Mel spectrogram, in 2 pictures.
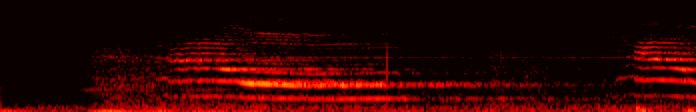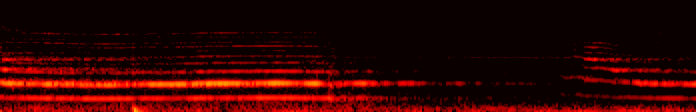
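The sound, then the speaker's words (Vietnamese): A cat meows mournfully from the roof space above a sleeping man's head: three long, drawn-out, wavering cries separated by short pauses. The last cry starts near the end and is cut off. “Tiếng mèo kêu não lòng.”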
